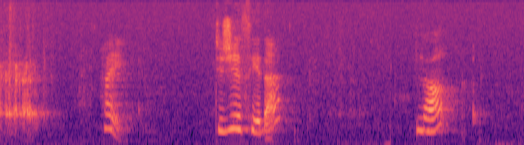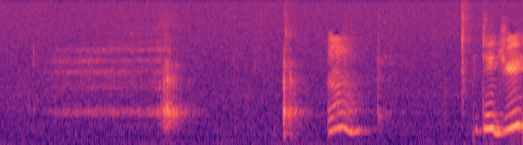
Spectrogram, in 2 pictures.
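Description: A woman speaks calmly nearby, in short phrases.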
